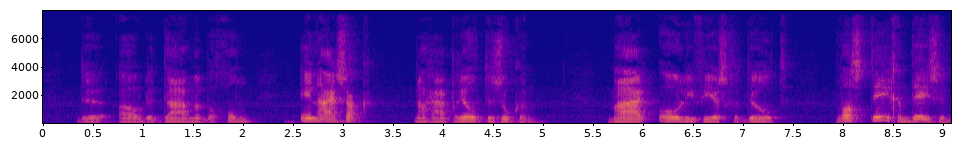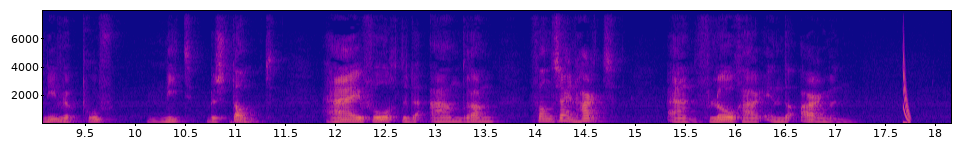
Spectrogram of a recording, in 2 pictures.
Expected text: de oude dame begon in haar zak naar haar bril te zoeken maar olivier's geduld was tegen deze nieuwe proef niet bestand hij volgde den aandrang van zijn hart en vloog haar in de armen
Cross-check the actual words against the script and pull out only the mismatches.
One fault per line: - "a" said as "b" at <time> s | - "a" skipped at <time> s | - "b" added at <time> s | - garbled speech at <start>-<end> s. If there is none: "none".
none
